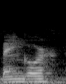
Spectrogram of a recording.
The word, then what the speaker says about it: Bangor: using localizer Runway 33 in Bangor main it's pronounced Bangor I looked it up there's extensive pronunciation videos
